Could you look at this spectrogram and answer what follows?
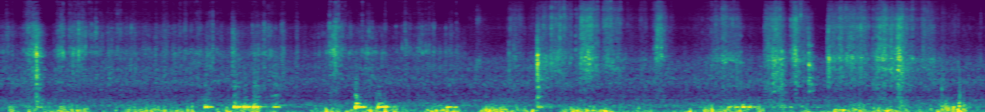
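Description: Thin plastic packaging crinkling and rustling in irregular handfuls as a backpack is pulled out of a courier poly mailer and its clear plastic bag, with dull handling bumps underneath.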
